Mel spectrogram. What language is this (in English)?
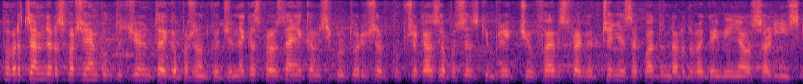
Polish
